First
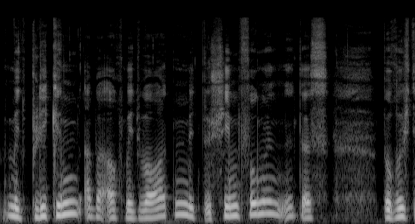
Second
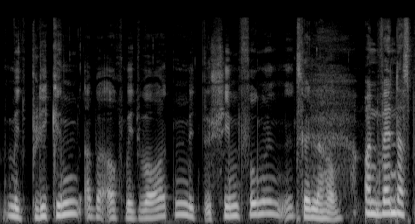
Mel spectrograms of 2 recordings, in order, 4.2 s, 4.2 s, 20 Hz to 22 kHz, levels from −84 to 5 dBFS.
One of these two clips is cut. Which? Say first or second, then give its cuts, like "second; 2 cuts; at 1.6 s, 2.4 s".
second; 1 cut; at 3.0 s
